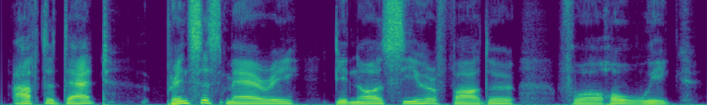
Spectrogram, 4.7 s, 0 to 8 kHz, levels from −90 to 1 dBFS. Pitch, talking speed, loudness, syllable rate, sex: 130 Hz, 165 wpm, -19 LUFS, 4.8 syllables/s, male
